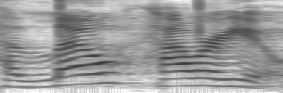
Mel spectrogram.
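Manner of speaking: natural, flowing, everyday speech-like phrasing. Leading a group vocal exercise, saying a phrase more speech-like. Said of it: "make it sound a little bit more speech-like".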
